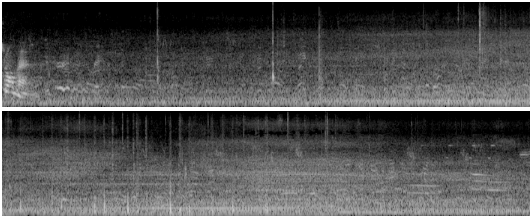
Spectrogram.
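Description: A horse canters with hoofbeats thudding on sand.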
